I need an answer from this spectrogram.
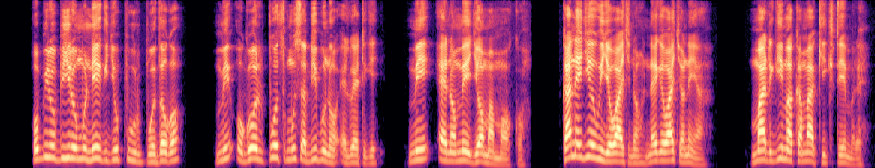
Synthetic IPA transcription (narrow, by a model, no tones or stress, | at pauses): obiɾobiɾomoneɡd͡ʒopuɾpwod̪oɡɔ | mɪʔoɡolpwot̪mus̬abibunɔʔɛlwɛtɡɪ | mɪɛnɔmɪd͡ʒɔmamɔ̰kɔ̰ | kanɛd͡ʒɪowiɲd͡ʒowat͡ʃnɔnɛɡɪwat͡ʃɔnɪja̰ | madɡɪmakamakiktɪmɾɛ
